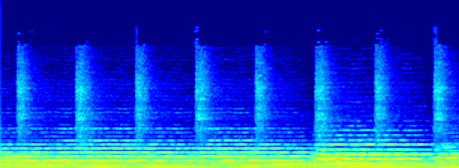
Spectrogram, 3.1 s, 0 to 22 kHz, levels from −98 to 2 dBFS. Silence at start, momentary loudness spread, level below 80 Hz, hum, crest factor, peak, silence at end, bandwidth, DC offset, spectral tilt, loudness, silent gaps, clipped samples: 0 s; 4 LU; -50 dBFS; none; 14 dB; -20 dBFS; 0 s; 17 kHz; under 0.1%; -5.5 dB/octave; -33 LUFS; none; under 0.1%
